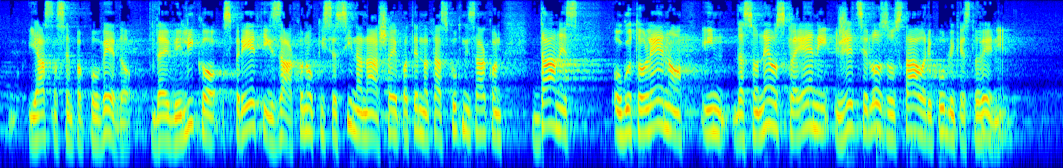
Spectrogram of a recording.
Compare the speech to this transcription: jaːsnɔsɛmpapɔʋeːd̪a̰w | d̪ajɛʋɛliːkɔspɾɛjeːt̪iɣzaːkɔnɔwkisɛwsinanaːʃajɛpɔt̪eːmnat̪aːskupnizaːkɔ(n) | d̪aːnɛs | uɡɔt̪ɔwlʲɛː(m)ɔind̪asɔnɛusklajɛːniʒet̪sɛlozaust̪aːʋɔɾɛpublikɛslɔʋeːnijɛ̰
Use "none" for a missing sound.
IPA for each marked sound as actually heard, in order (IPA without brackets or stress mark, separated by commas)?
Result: n, n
